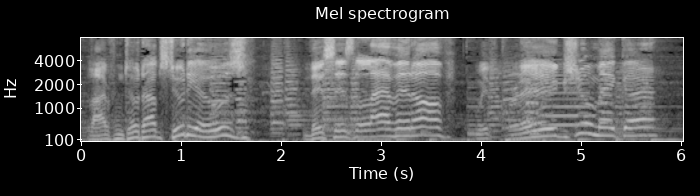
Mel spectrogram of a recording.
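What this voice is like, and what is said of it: Deeper radio announcer voice. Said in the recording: “announcer voice? ... it was a little different. ... different than my speaking voice. ... You actually lowered your jaw.”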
